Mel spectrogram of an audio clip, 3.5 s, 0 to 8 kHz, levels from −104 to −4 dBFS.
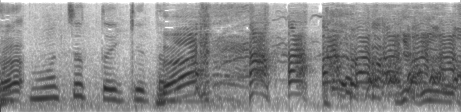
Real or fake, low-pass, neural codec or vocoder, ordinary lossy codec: real; 7.2 kHz; none; none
